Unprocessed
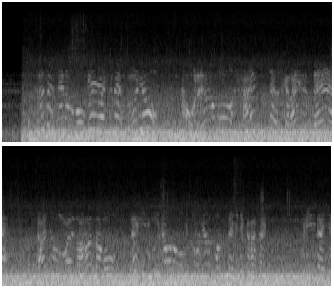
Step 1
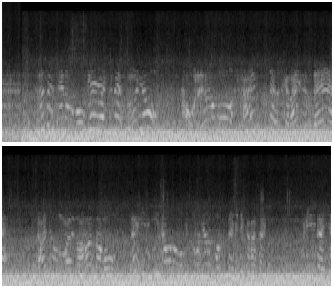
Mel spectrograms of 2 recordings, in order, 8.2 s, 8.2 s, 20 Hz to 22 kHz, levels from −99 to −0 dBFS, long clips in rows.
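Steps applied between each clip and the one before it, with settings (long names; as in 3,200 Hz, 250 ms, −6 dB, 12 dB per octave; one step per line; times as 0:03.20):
envelope flattener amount 70%
level +3.5 dB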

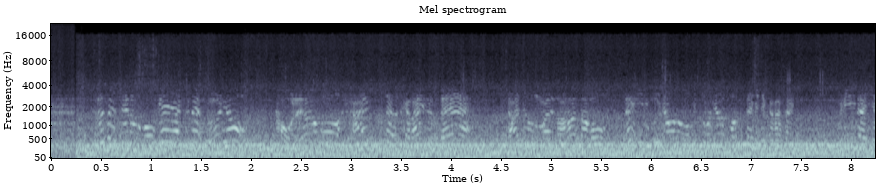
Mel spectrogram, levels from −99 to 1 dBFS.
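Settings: low-shelf EQ 380 Hz −11 dB
level +6.5 dB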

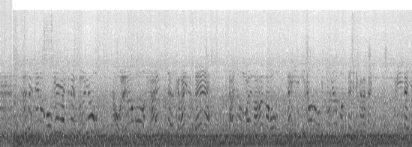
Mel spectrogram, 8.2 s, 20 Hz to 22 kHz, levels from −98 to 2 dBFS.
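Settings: speech leveller 0.5 s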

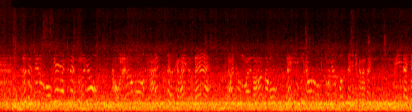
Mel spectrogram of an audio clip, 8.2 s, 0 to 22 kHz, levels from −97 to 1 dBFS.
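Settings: high-pass filter 130 Hz 12 dB per octave
level −8 dB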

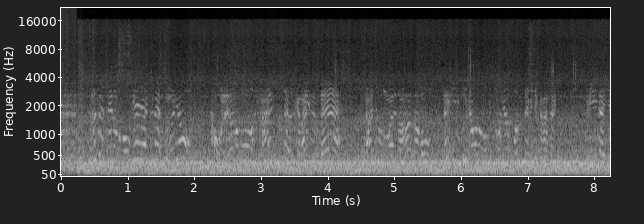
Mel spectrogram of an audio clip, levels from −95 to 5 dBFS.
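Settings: high-shelf EQ 3,300 Hz +9.5 dB
level +6 dB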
